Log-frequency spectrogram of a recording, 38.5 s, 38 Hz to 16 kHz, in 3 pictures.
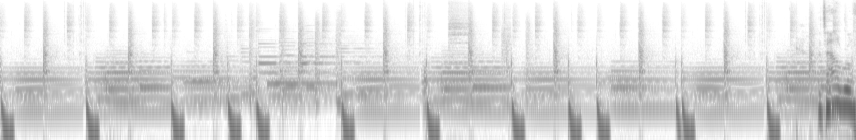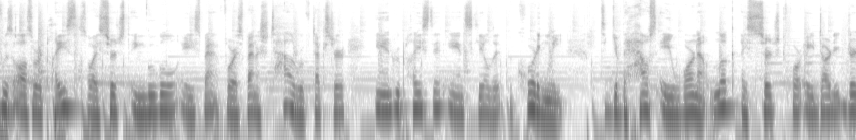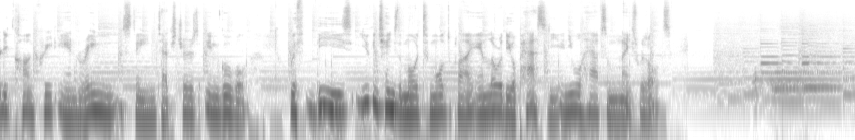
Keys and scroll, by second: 0.0-1.9 typing, 2.0 ctrl+t, 2.9 ctrl+j, 3.0 ctrl+t, 3.9 i, 4.3 v, 6.4 ctrl+z, 7.8 ctrl+z, 7.8 ctrl+d, 8.2 ctrl+i, 8.5-12.7 typing, 13.1 alt+Tab, 13.3 ctrl+v, 13.4 ctrl+t, 13.6 ctrl+j, 14.2 v, 14.3 ctrl+t, 15.0 ctrl+t, 15.4-16.7 typing, 16.5 ctrl+shift+i, 16.6 Delete, 16.6 ctrl+d, 16.9 ctrl+t, 17.9 ctrl+t, 18.6 ctrl+t, 19.3 ctrl+t, 20.0 ctrl+t, 20.5 ctrl+t, 21.4-25.6 typing, 24.1 ctrl+z, 24.5 ctrl+z, 25.6 ctrl+z, 27.2 x, 27.2 ctrl+z, 27.4 ctrl+z, 30.2-33.1 typing, 32.0 alt+Tab, 33.0 ctrl+v, 33.1 Delete, 33.2 Delete, 33.2 ctrl+d, 33.4 ctrl+t, 33.8 ctrl+t, 36.0 Down, 36.3 Down, 36.5 Up, 36.7 Up, 38.0 Delete, 38.0 ctrl+t.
